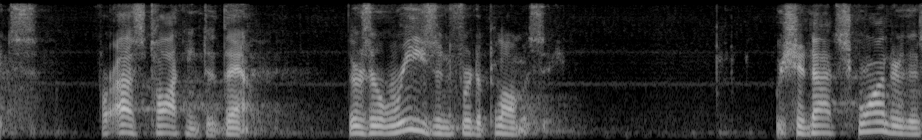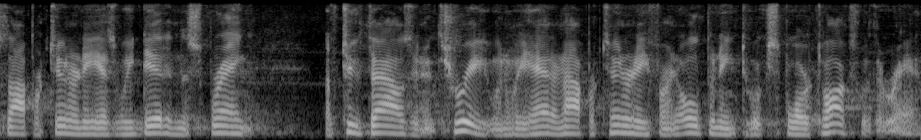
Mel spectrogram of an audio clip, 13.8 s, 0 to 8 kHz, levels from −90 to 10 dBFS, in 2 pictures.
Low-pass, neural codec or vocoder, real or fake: 7.2 kHz; vocoder, 22.05 kHz, 80 mel bands, HiFi-GAN; fake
